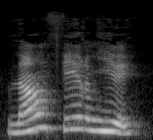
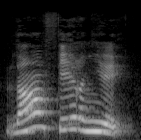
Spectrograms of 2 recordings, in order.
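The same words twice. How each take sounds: The two takes are said the same way.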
